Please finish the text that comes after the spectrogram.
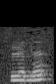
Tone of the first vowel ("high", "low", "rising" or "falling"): low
